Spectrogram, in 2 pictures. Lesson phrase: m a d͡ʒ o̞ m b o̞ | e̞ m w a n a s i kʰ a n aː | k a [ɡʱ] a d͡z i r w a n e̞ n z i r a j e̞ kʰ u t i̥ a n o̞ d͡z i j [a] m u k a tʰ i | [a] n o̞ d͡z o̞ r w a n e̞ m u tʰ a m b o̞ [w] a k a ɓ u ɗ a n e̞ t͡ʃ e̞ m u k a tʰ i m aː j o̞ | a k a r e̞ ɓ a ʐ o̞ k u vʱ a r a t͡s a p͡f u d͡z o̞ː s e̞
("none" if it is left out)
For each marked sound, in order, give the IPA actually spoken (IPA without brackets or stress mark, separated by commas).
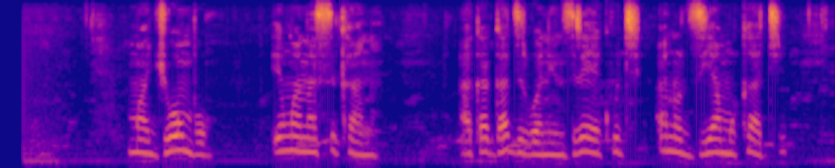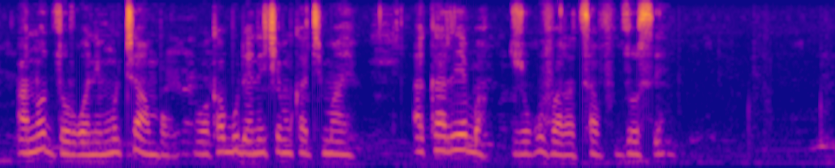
ɡʱ, a, a, w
